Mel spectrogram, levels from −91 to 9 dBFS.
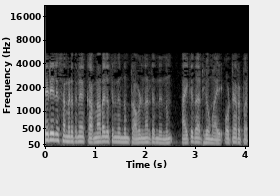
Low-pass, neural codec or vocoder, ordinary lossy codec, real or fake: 5.4 kHz; none; none; real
